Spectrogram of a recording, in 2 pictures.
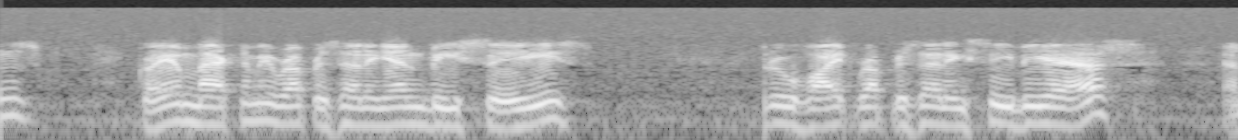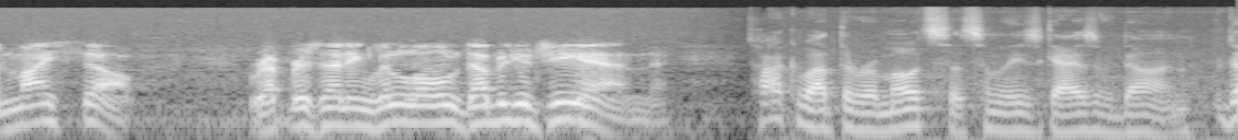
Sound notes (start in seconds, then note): none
